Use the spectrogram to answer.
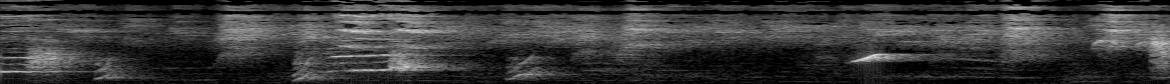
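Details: Talking African grey parrot: short speech-like phrases with harmonic, voice-like syllables come roughly every second or two, and a clear rising whistled note appears near the end in a quiet indoor setting.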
